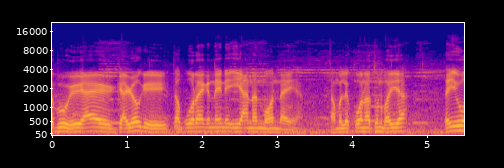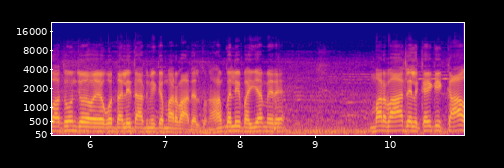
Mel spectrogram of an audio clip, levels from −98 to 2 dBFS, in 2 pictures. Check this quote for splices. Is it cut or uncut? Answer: uncut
